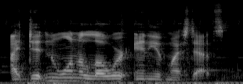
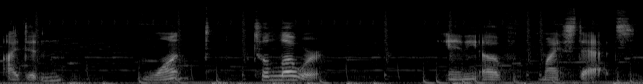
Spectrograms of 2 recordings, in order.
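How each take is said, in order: First: It is said at a faster pace. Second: It is said at a slower pace.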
